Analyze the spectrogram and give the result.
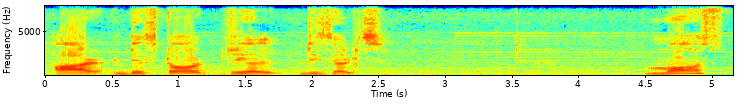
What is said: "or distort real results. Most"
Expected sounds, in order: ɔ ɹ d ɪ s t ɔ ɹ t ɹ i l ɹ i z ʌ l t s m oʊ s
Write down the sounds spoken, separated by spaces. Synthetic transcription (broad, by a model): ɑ ɹ d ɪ s t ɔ ɹ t ɹ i l ɹ i z ʌ l t s m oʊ s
